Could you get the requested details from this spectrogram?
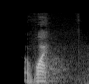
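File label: Voice Acting Spanish Female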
